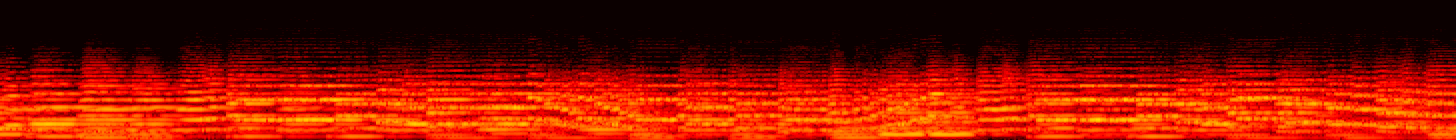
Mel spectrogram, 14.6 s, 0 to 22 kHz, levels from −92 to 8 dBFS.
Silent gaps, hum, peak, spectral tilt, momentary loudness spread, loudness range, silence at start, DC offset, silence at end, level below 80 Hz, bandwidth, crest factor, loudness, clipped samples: none; none; -16 dBFS; -8.5 dB/octave; 5 LU; 2 LU; 0 s; under 0.1%; 0 s; -54 dBFS; 7.6 kHz; 14 dB; -30 LUFS; under 0.1%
